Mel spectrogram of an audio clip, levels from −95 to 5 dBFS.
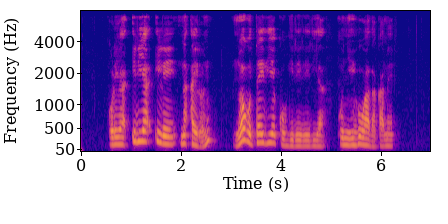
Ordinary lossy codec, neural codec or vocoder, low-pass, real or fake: none; none; 7.2 kHz; real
